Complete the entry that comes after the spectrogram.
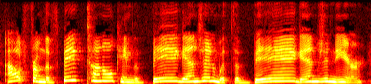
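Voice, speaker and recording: High, very lively woman reading to children. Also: unhurried. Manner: sing-song, exaggerated emphasis, playful noises. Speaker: storytime host reading a picture book aloud. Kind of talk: animated children's read-aloud with sound effects.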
